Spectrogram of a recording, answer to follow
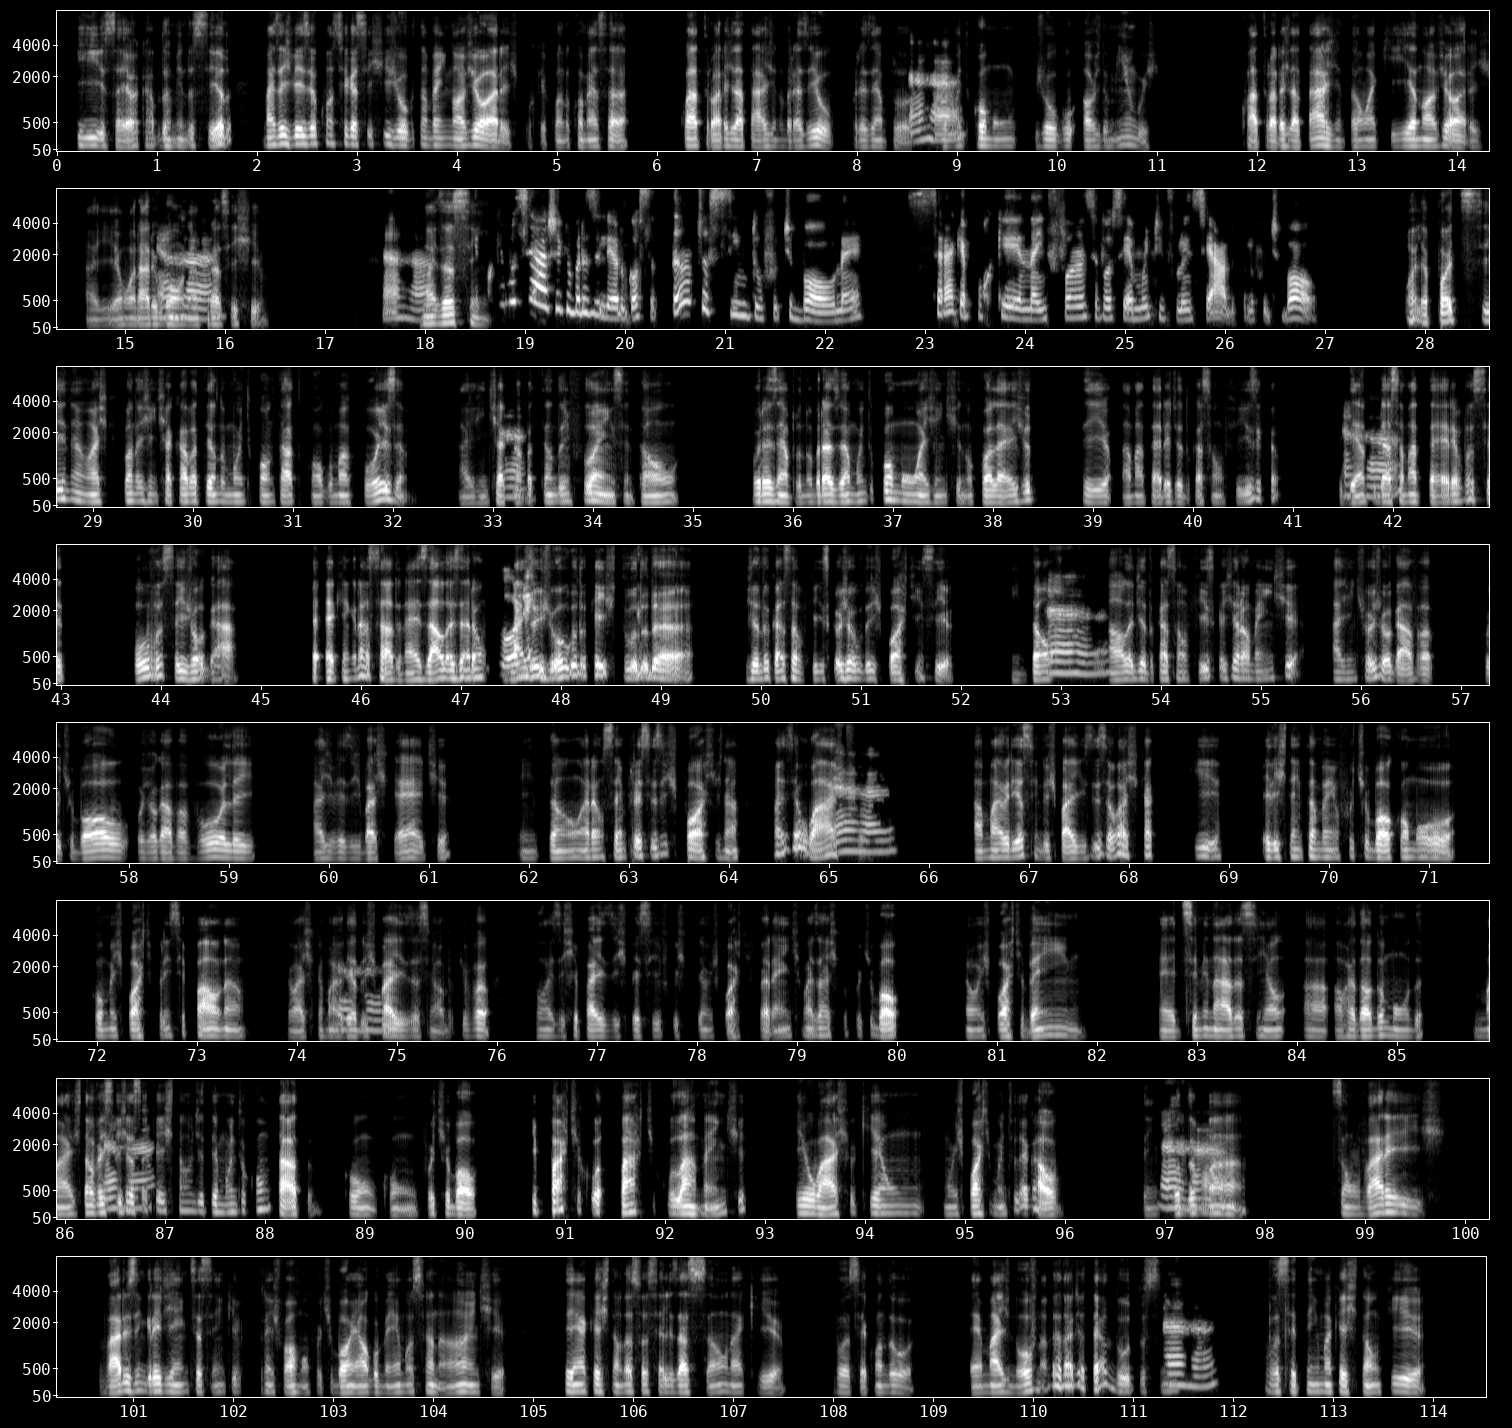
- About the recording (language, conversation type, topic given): Portuguese, podcast, Qual é a história por trás do seu hobby favorito?
- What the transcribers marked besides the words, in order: tapping; other background noise; other noise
